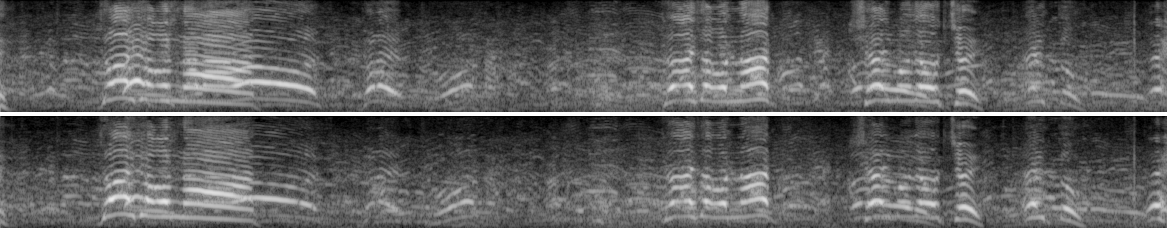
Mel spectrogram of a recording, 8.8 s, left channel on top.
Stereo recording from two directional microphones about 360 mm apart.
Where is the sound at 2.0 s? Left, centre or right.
Centre.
